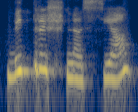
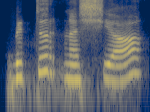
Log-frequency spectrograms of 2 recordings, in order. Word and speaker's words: वितृष्णस्य: Drashta Anushravika Anushravika Vishaya Vishaya Vitrishnasya Viturnashya not viturnasya. Vitrishnasya. With Trishna. Say Trishna. Krishna.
